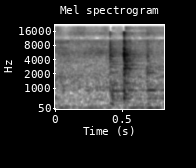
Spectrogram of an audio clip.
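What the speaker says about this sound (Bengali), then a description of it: "বাট পাঁপড় তো পুড়ে যাচ্ছে মনে হচ্ছে" Papad frying in overheated oil, a soft continuous sizzle with a few brief crackles and a light clink partway through, fairly faint and close.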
